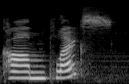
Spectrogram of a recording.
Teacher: first syllable stress so it's obviously a noun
